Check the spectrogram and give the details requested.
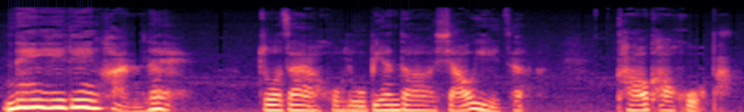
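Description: A woman storyteller plays an old man, gentle and dignified, in a children's storybook. The voice drops low and moves very slowly, drawing out each phrase. The tone is kind and welcoming, soft rather than bright. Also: husky, dull audio. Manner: slow, drawn-out, gentle delivery.

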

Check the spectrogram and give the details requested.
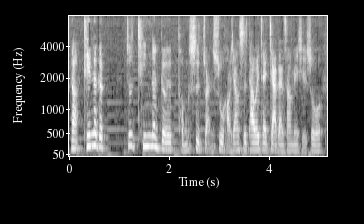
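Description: A Taiwanese woman co-hosts a comic chat podcast in a notably low register. She tells detailed anecdotes at a fast clip, keeping it casual, with faint music playing behind her. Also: dark tone. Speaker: podcast co-host playing bartender. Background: faint background music.

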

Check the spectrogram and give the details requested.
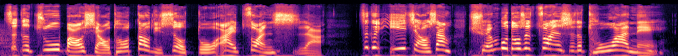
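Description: A woman playing an excitable, outspoken young detective's sidekick in a children's audio drama, cute, dramatic and exclamatory. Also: sits high, normal speed, dry recording, studio quality, faint music behind. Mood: suspicious, curious. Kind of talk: children's radio drama acting.

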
